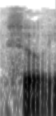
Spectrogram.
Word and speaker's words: Sioux: Do I say it properly? Sioux? Sioux. Sioux, yes.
